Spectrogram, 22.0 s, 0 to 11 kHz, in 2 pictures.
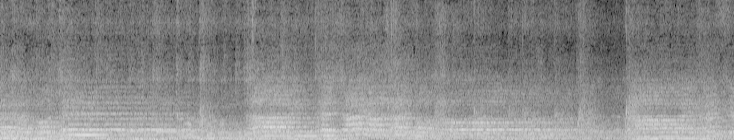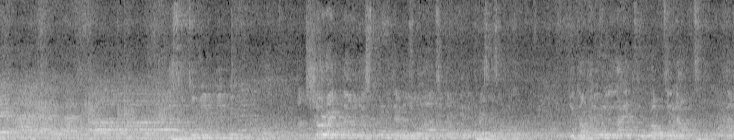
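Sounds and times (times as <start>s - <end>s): choir singing gospel: 0.0s - 16.6s.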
